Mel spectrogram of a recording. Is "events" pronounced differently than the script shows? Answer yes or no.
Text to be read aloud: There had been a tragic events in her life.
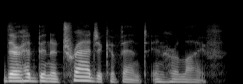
yes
